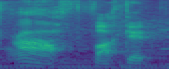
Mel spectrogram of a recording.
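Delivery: normal talking voice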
